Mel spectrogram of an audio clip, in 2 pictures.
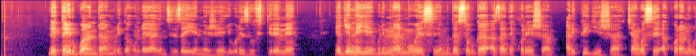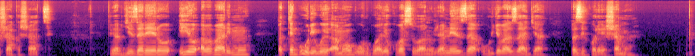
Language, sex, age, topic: Kinyarwanda, male, 18-24, education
